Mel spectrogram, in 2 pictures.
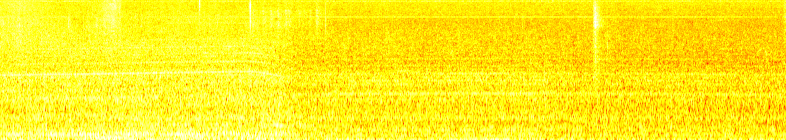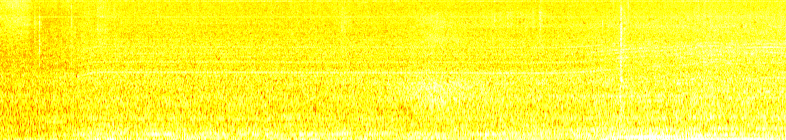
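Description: A bus engine hums and drones steadily, rising and falling as it speeds up and slows down.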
